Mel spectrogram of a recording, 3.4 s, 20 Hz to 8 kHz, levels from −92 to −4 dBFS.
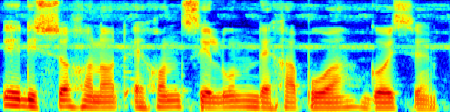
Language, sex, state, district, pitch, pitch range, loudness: Assamese, male, Assam, Sonitpur, 110 Hz, 105-115 Hz, -15 LUFS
